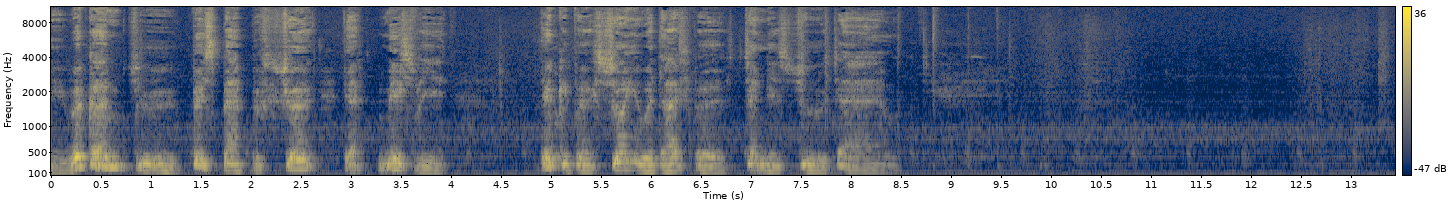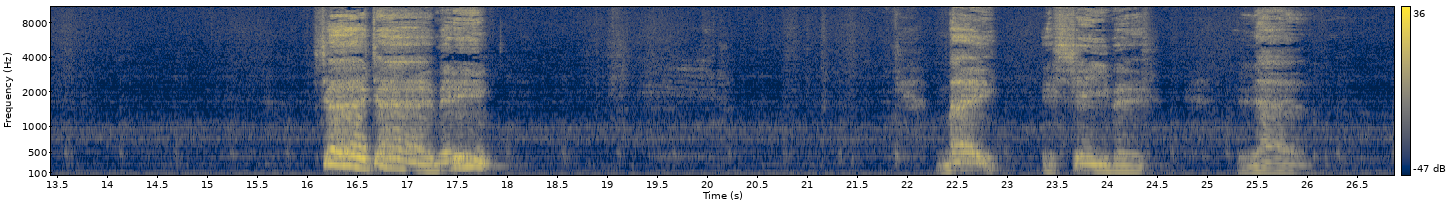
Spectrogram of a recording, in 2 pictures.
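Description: An elderly man speaks calmly and clearly, close to a microphone, with pauses.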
